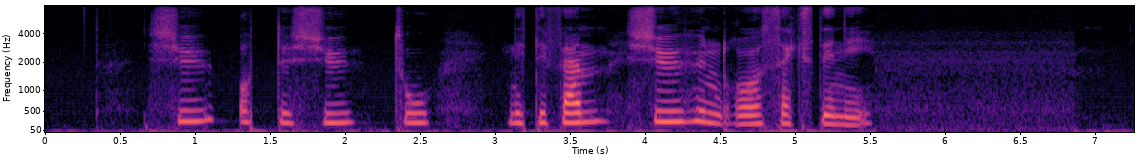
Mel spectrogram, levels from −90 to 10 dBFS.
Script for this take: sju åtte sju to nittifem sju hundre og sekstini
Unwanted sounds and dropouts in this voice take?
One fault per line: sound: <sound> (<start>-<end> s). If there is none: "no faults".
no faults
